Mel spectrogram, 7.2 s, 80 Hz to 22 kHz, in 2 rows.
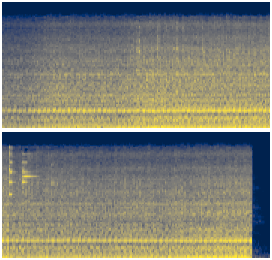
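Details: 2004 Mitsubishi Endeavor petrol engine on cold start idles with a busy, uneven rattle from a slack timing belt; hydraulic tensioner loses pressure overnight, noise fades after 5–10 minutes warm-up; replacing the tensioner cured it.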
